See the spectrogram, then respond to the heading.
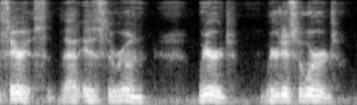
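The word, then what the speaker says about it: wyrd: Weird. Weird is the word. It's also sometimes pronounced word.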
